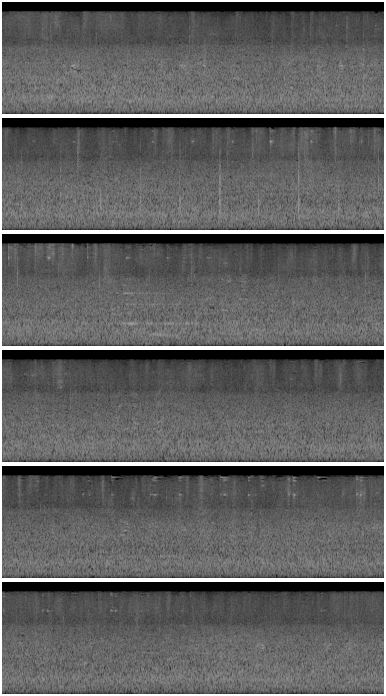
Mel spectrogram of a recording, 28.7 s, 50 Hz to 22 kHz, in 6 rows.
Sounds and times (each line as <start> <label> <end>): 0.0 many voices 28.6
0.0 train 28.6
